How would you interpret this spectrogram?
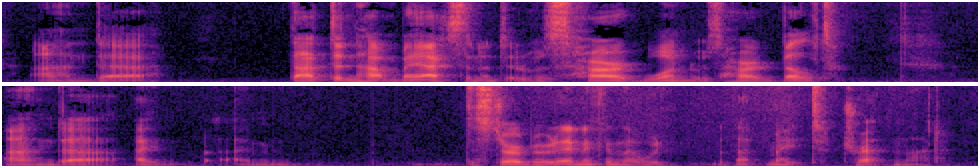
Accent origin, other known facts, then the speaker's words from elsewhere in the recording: Donegal, Ulster, Ireland; I grew up in Donegal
